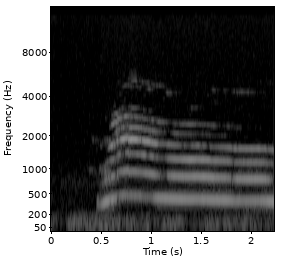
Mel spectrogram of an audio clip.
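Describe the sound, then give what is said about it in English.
A cat gives one long, fairly loud meow that rises quickly at the start and then holds a steady pitch, over a low background hum. “Yes, that is the cat.”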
